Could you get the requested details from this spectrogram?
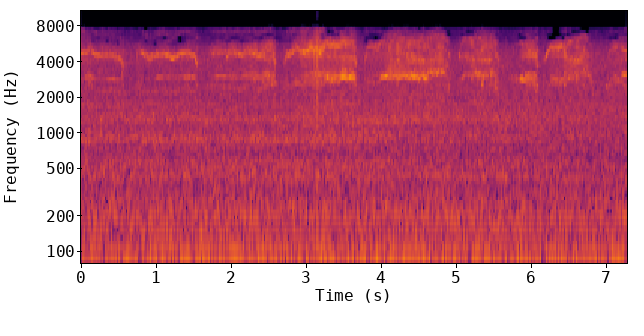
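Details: Peregrine falcon chick, the only one left in a nest on a ledge in Madrid, 25 May 2016, begging as the female arrives with a pigeon; drawn-out, high, whining calls repeated about every second, over steady low city traffic rumble.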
